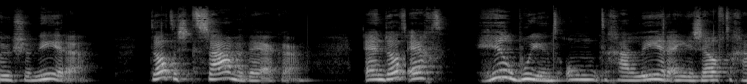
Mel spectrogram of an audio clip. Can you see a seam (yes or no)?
yes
